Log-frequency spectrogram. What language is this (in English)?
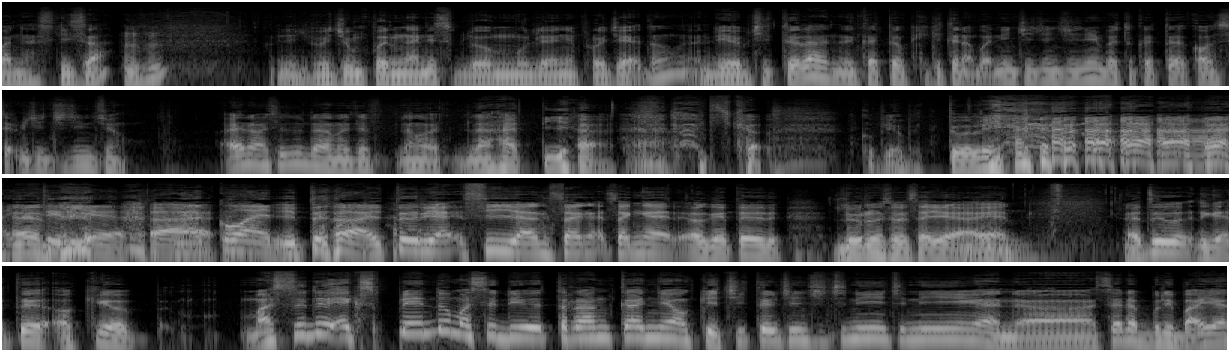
Malay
